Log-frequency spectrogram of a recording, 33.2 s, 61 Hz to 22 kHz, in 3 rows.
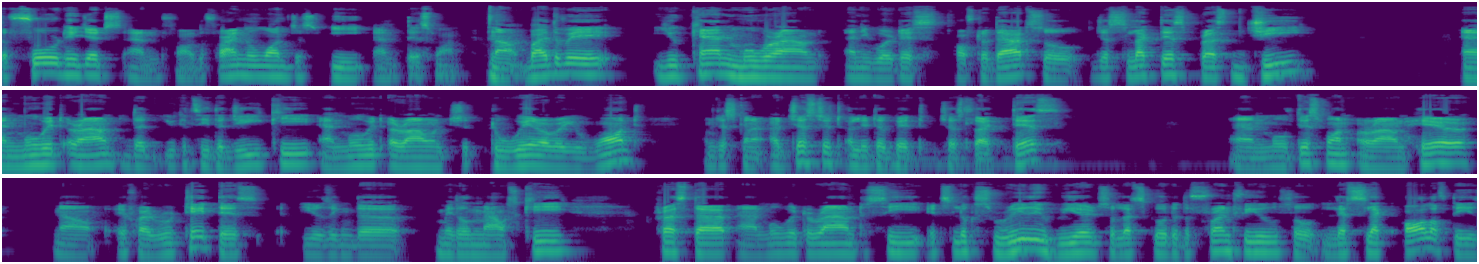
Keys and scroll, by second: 1.5 typing, 8.5 typing, 9.8 typing, 11.1 typing, 20.2 typing.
